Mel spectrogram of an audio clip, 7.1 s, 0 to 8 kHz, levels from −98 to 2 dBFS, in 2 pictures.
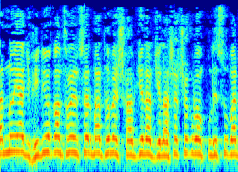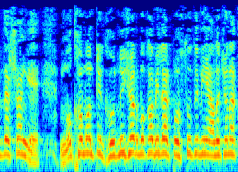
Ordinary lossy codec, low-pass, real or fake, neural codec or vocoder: AAC, 48 kbps; 7.2 kHz; real; none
